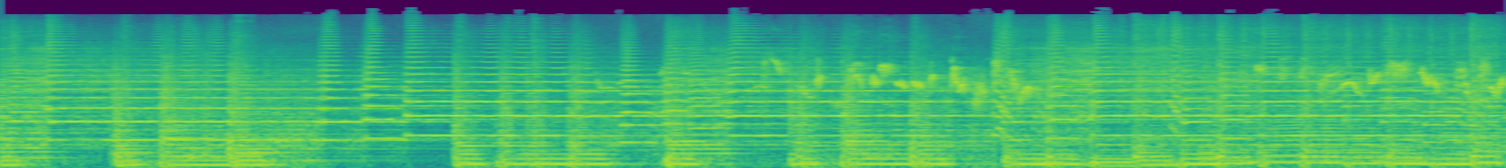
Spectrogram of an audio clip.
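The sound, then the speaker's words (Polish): Birds sing in quick, bright chirps and trills over steady, loud instrumental music, joining partway through and continuing to the end. “Ach, jak pięknie te ptaki grają, no.”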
